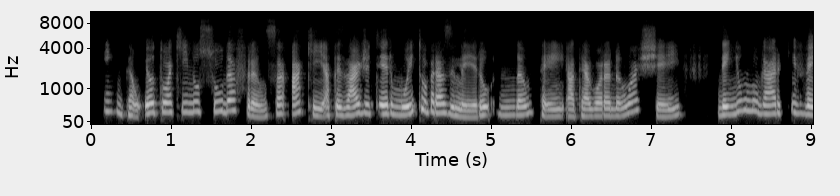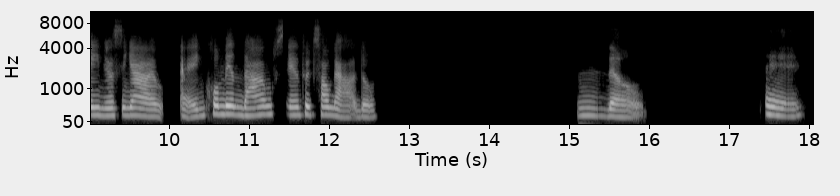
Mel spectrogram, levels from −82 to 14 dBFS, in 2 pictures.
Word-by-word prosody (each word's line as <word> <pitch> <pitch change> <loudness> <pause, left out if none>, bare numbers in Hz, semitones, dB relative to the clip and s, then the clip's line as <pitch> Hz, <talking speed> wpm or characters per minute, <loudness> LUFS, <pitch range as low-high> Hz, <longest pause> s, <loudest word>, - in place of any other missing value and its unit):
E 275 - -7
então, 205 -5 -3
eu 240 +3 +7
tô 255 +1 +1
aqui 255 0 -3
no 265 +2 -2
sul 270 +1 -5
da 290 +1 +3
França. 170 - -1
Aqui, 220 -7 +1
apesar 190 +3 +3
de 235 -1 -2
ter 220 0 +5
muito 205 - +4
brasileiro, 195 - +3
não 195 +2 -2
tem 160 +1 -3
até 165 +1 -2
agora 170 +1 +1
não 170 +5 -1
achei, 170 - -4 0.5
nenhum 205 +10 +3
lugar 225 -5 +1
que 250 +1 -7
vende, 195 -5 +2
assim, 180 +1 -3
ah 170 -3 +1 0.3
eh, 140 +3 -3
encomendar 195 +1 +1
um 210 - -3
cento 190 0 -2
de 195 - -20
salgado. 155 -5 -3 2.5
Hum, 180 0 -8
não. 155 -3 -3 1.5
É. 180 -4 -1
190 Hz, 120 wpm, -23 LUFS, 170-225 Hz, 2.5 s, eu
